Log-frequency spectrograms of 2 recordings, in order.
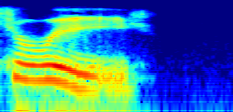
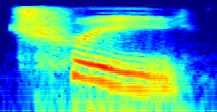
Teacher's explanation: this time we have to do a t sound instead of a th sound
